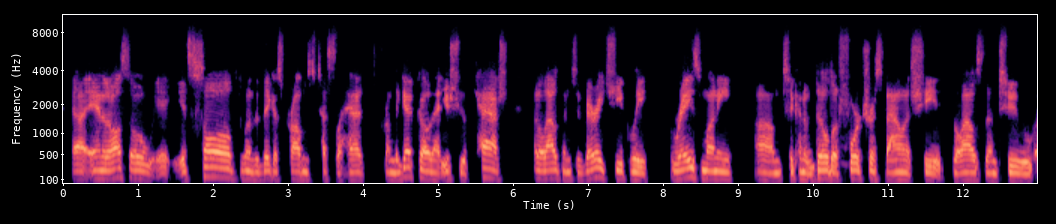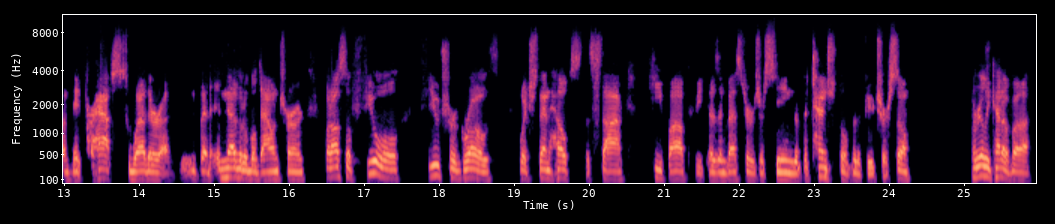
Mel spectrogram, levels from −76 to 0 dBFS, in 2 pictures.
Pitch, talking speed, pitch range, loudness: 110 Hz, 170 wpm, 100-125 Hz, -20 LUFS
